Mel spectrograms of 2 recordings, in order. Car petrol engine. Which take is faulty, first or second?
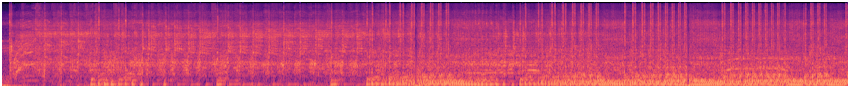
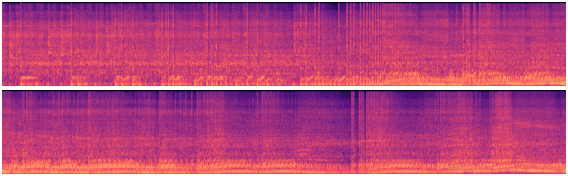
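first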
